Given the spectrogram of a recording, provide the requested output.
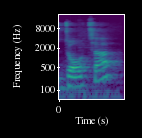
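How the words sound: It is said in a British accent. "Para os britânicos"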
